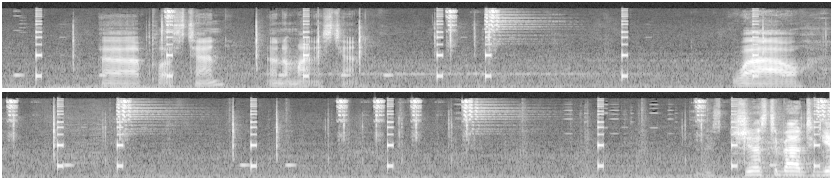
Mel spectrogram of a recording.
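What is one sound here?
Electronic buttons click and beep as a control panel is adjusted.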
